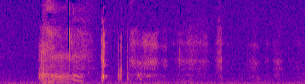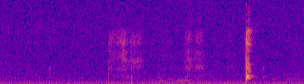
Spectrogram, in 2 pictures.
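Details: An infant girl makes a few sharp, squeaky hiccups among soft breathy sounds in a quiet room; hiccups.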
